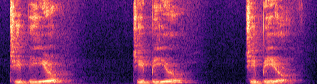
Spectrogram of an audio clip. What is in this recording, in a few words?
"djibVr", Dhurga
